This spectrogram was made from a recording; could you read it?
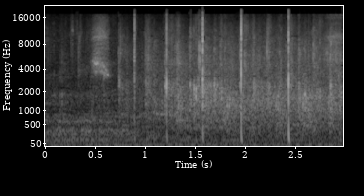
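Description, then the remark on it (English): Scattered hand claps from an audience ring out as a handful of sharp, irregular smacks over a low, steady murmur of background noise, growing slightly livelier toward the end. “Everybody should jump on that clap.”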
